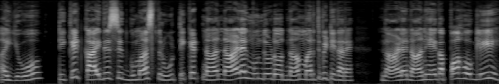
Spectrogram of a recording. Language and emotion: Kannada, surprised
